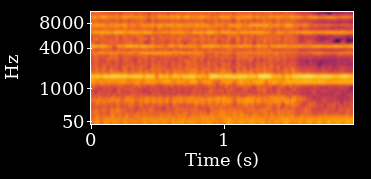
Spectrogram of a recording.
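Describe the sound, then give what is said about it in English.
A telephone bell rings in a steady, bright, continuous trill at a family dining room table, holding at an even level before cutting off shortly before the end. “Daddy looked at his watch. The phone kept ringing. Is anyone going to answer the phone?”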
